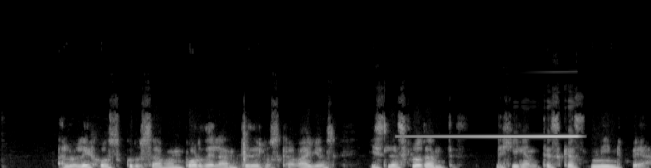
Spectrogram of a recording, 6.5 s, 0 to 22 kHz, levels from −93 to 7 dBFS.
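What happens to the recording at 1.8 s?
Nothing goes wrong at 1.8 s; the audio runs through that moment intact, with no dropout, click or distortion.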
